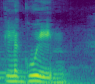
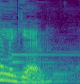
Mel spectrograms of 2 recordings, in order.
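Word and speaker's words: Le Guin: Ο Έολος έγραψε Ούρσουλα Λεγκέν και όχι Λεγκουίν, που ξέρω ότι και η ίδια, επειδή ζούσε στην Αμερική, έλεγε το επίθετό της, του άντρα της Λεγκουίν, αλλά είναι Λεγκέν. Είναι γαλλικό και σας παρακαλώ να το προφέρετε σωστά και στην Ούρσουλα, ζωή σε λόγο μας εκεί που είναι, ε, δεν μπορώ το Λεγκουίν. Λεγκέν διαβάζεται. Είναι 298 σελίδες όπως πάντα από ό,τι βλέπω η αγαπητή Ούρσουλα δεν θέλει να κουράσει τον αναγνώστη της.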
